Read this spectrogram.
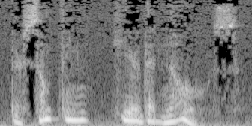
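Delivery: slow, hushed whisper; whispered revelation. Real, not acted. Teacher whispers the key insight to his students. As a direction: whisper it like a secret. Teacher points to inner knowing.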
